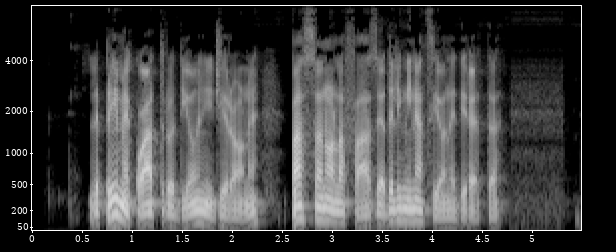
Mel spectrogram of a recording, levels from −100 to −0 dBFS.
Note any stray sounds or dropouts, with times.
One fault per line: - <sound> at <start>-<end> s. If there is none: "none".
none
